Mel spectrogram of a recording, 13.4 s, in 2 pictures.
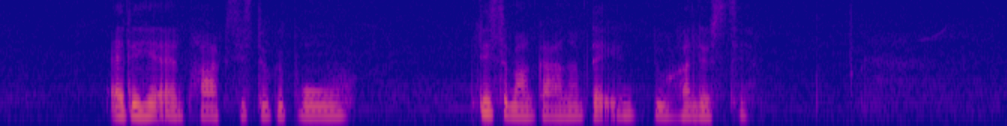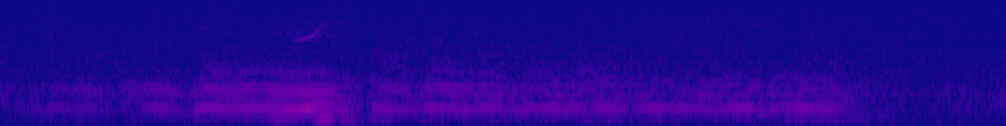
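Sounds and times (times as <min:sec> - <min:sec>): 
speech: 0:00.7 - 0:02.4, 0:03.2 - 0:05.1
bumblebee buzzing past: 0:07.0 - 0:12.6.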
